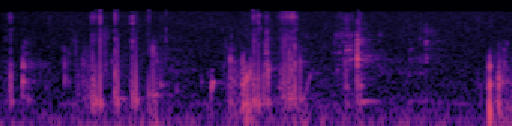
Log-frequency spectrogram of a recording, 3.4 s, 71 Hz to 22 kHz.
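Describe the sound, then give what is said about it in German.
A person sips a drink, producing many small wet mouth clicks, smacks and swallowing noises in an irregular rhythm, faint and close, with no talking. “Aber ich trinke mal kurz einen Schluck, bevor wir an die nächsten 10 Fragen gehen.”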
